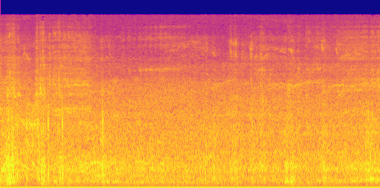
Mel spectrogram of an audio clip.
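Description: Radio-controlled monster trucks running on a dirt track: a steady whir of electric motors, gearing and tyres on the dirt, with a few light knocks in the first second and a half.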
